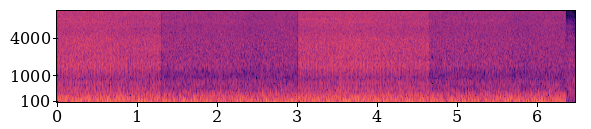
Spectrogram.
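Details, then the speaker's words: Studio monitor speaker on battery supply instead of mains, input shorted: steady hiss with no hum, cutting in and out as the speaker is switched; noise inherent to the amplifier chip topology, lowered but still audible, not grounding. "there is noise inherent within the amplifier chip in there it's just inherent in the topology but the interesting thing is we were able to lower it but I can still hear it"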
